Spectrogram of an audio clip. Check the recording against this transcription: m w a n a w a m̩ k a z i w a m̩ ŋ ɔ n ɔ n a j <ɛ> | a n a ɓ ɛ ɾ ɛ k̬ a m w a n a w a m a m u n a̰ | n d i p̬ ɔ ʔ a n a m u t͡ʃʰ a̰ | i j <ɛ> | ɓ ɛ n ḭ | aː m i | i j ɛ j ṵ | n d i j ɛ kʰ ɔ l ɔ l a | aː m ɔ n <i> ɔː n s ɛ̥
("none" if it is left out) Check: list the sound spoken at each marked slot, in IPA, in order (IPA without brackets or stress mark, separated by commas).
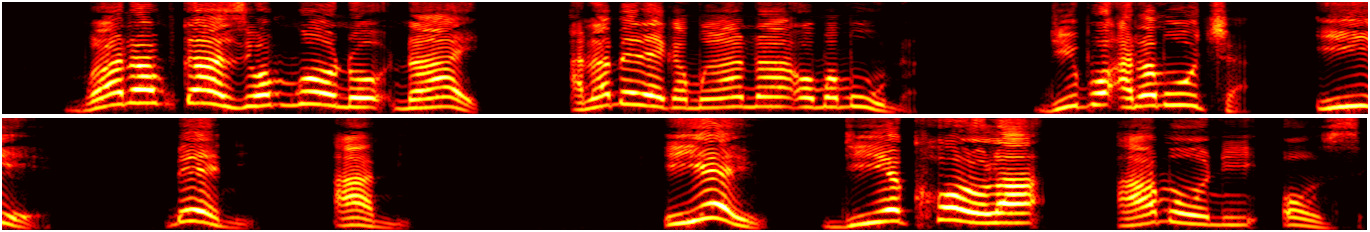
ɛ, ɛ, i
